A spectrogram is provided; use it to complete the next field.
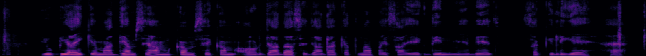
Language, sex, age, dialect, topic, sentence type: Magahi, male, 18-24, Western, banking, question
